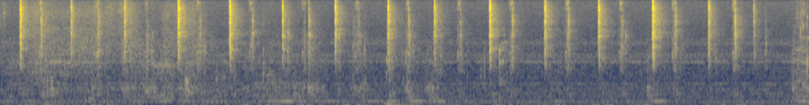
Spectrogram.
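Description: Faint, irregular clicking of computer keyboard keys, about three presses a second, over a low steady hum.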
